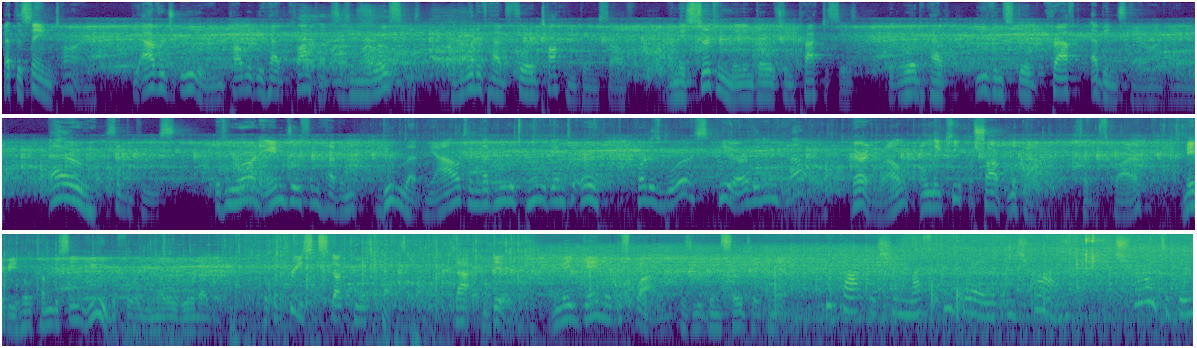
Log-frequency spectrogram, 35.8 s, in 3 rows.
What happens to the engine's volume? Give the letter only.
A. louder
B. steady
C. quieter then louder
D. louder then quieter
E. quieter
B.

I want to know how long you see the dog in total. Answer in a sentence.
The dog can be heard for 2 seconds in total.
